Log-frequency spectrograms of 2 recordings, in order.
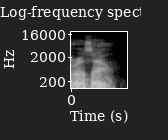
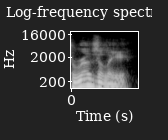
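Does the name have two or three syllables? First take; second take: two; three. First: The name is said with two syllables. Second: The name is said with three syllables. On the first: The speaker calls it wrong. "not Roselle" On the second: The speaker calls it right. "it's pronounced Rosalie"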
